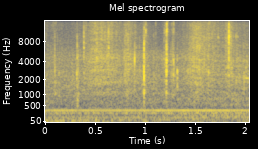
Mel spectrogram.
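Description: A few light clicks from the revolver and its moon clips being handled, over a steady low hum.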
